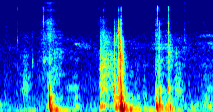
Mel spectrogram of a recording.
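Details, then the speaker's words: Alfa Romeo hydraulic clutch, after bleeding, pedal pumped: irregular light clicks and clunks from the pressure plate self-adjusting, which is normal. "okay everything seems to be nice I can hear the clicking that you are hearing is the pressure plate self adjusting"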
